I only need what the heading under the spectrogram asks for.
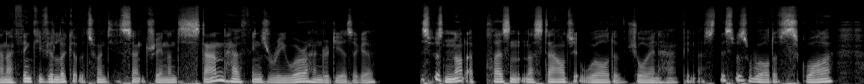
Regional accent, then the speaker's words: England, United Kingdom; I grew up in England to an Irish family. I learned English history.

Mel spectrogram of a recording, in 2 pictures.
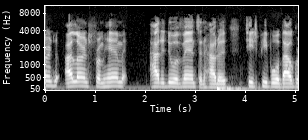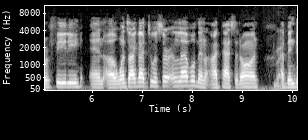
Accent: California, United States; now in Trenton, United States; I live in Trenton and my wife is a Philadelphia fan, but I'm originally from the Bay Area

